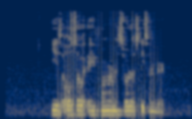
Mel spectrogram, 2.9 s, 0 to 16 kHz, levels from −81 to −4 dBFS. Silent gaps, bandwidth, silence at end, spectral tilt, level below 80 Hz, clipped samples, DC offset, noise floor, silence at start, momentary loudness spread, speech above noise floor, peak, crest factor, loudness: none; 11.5 kHz; 0.45 s; -5 dB/octave; -54 dBFS; under 0.1%; under 0.1%; -61 dBFS; 0.75 s; 11 LU; 34 dB; -12 dBFS; 16 dB; -27 LUFS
